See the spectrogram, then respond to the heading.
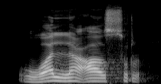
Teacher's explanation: عین کی آواز گلے کے درمیان سے آئے گی، صاد اور را کو موٹا پڑا جائے گا۔ · صاد اور را کو موٹا پڑا جائے گا۔ ان الانسان، نون مشدد ہونے کی وجہ سے نون پہ غنہ ہوگا، اور نون ساکن کے بعد حروف اخفا میں سے سین ہونے کی وجہ سے نون پہ اخفا ہوگا۔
